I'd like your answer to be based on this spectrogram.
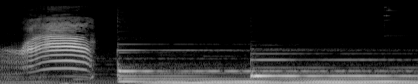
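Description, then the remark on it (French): A single loud, drawn-out cat meow rises and falls for about a second, then gives way to a steady, low humming drone that continues to the end. “Au bout de quelque temps, la blessure du chat guérit, mais elle reste très effrayante.”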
